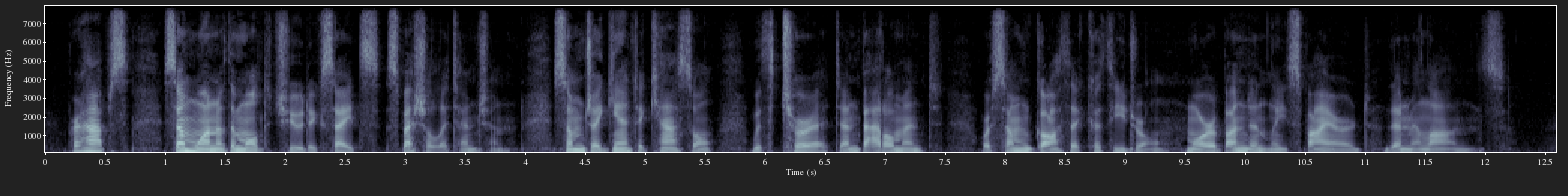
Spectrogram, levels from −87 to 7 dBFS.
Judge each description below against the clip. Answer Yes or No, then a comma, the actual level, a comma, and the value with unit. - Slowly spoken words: Yes, slow, 120 wpm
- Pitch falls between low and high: No, low, 100 Hz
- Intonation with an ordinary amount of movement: No, wide, 5.7 semitones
